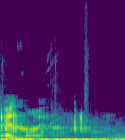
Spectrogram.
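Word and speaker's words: Elnoyle: It's pronounced Elnoil.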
